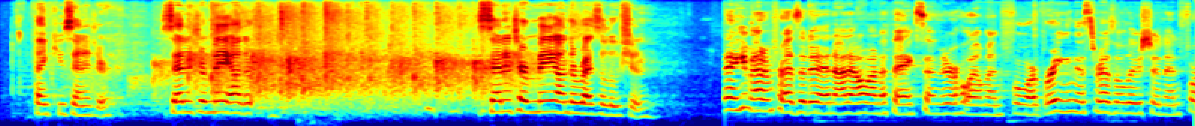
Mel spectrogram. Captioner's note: applause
